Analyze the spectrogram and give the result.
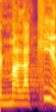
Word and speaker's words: Malaquí: y quiero decirte también que malaquí en hebreo, que es el nombre como se pronuncia, es la terminación malaquí y significa mi mensajero.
